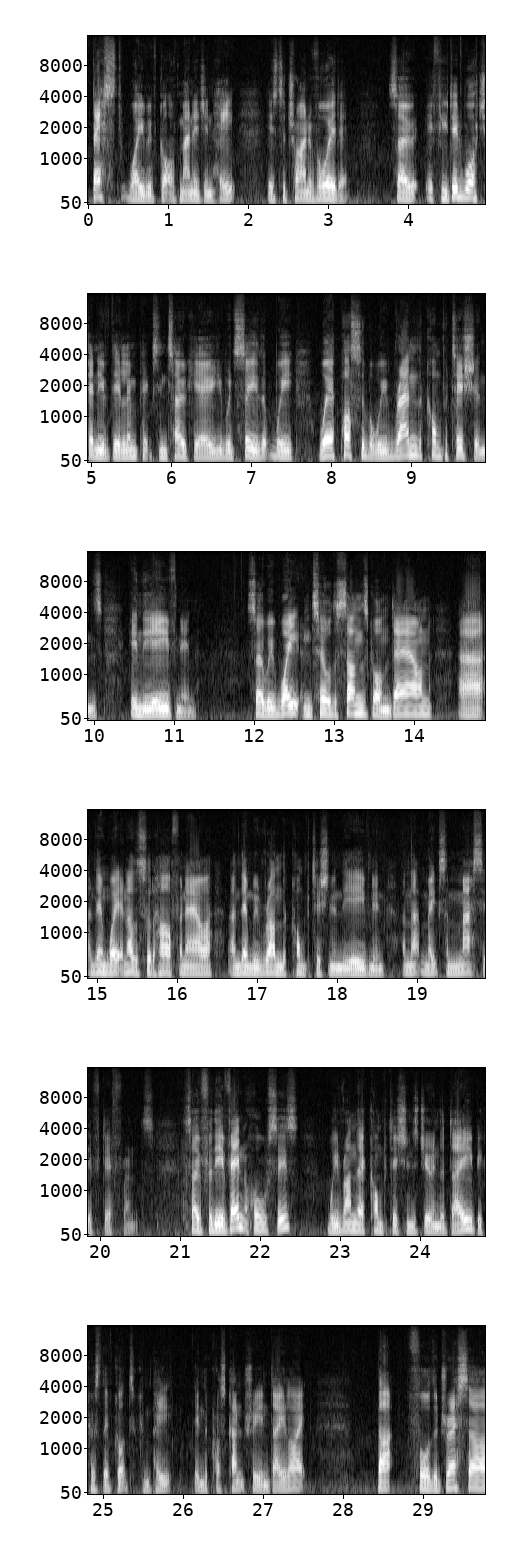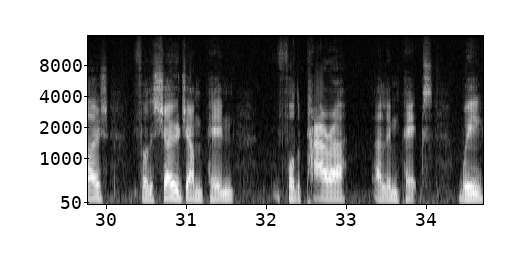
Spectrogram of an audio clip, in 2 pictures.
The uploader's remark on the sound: Talk at Mayfield School, Kent. This was recorded outside at the Mayfield School's Equestrian Centre, and you may hear some general yard noises in the background.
